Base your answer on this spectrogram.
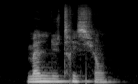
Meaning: malnutrition
- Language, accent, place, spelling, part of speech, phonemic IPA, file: French, France, Paris, malnutrition, noun, /mal.ny.tʁi.sjɔ̃/, LL-Q150 (fra)-malnutrition.wav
